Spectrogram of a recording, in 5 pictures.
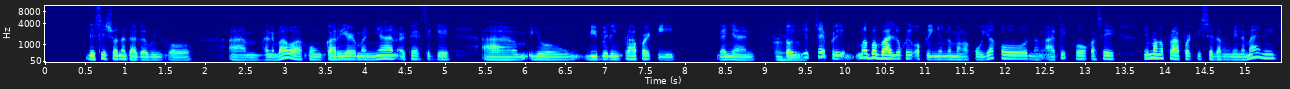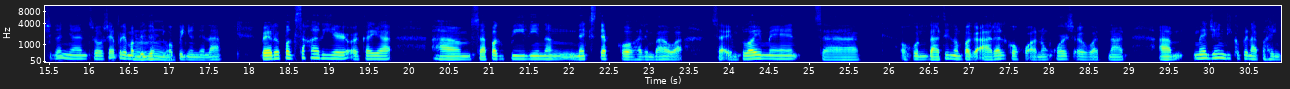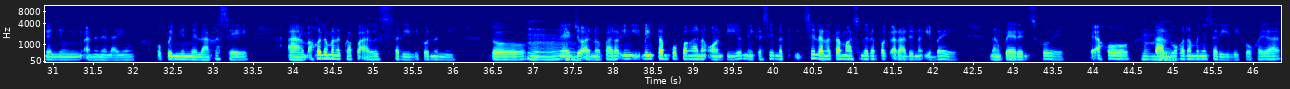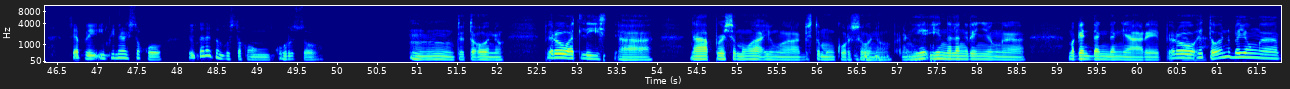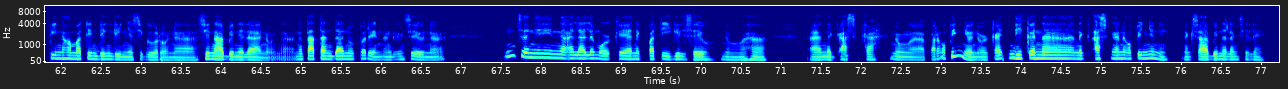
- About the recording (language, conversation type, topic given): Filipino, podcast, Paano mo tinitimbang ang opinyon ng pamilya laban sa sarili mong gusto?
- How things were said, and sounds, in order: tapping; in English: "na-pursue"; other background noise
